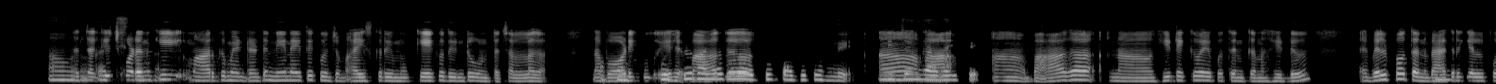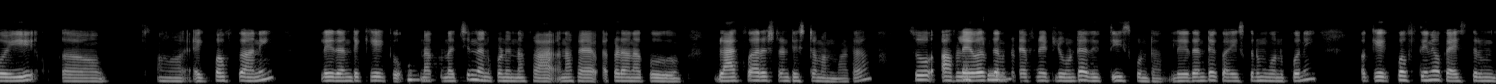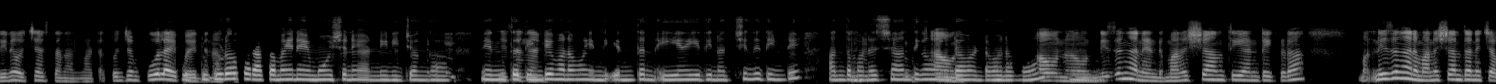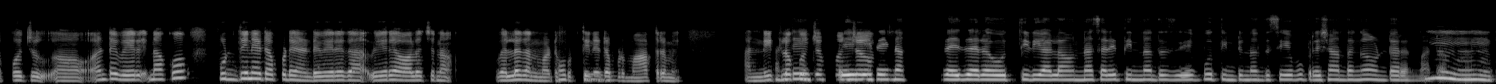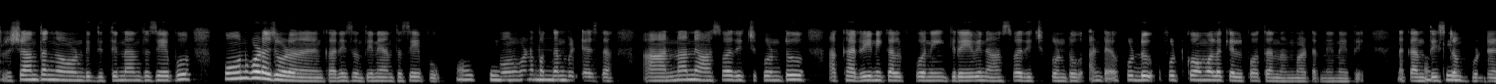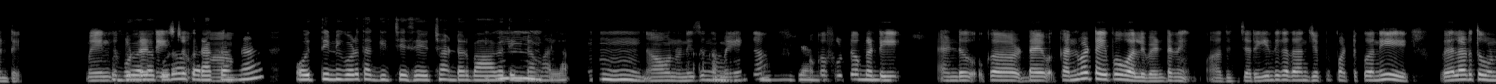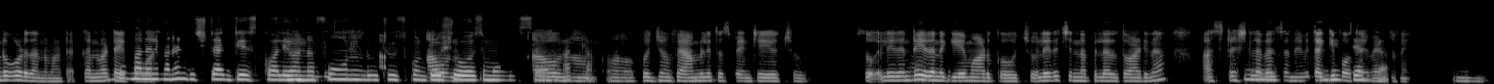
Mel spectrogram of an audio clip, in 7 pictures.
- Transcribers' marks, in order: other background noise; in English: "హెడ్డ్"; lip smack; in English: "ఎగ్ పఫ్"; in English: "బ్లాక్"; in English: "సో"; in English: "ఫ్లేవర్"; in English: "డెఫినెట్లీ"; in English: "ఎగ్ పఫ్"; in English: "ఫుడ్"; in English: "ఫుడ్"; in English: "కర్రీని"; in English: "గ్రేవీని"; in English: "మెయిన్‌గా"; in English: "మెయిన్‌గా"; in English: "అండ్"; in English: "డిస్ట్రాక్ట్"; in English: "షోస్, మూవీస్"; in English: "ఫ్యామిలీతో స్పెండ్"; in English: "సో"; in English: "స్ట్రెస్"
- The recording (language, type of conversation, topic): Telugu, podcast, మీరు ఒత్తిడిని ఎప్పుడు గుర్తించి దాన్ని ఎలా సమర్థంగా ఎదుర్కొంటారు?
